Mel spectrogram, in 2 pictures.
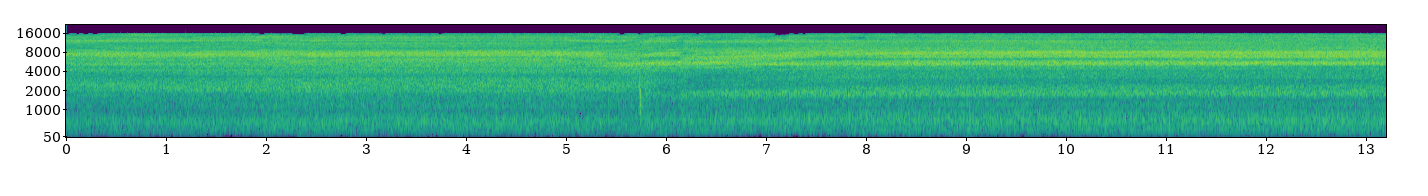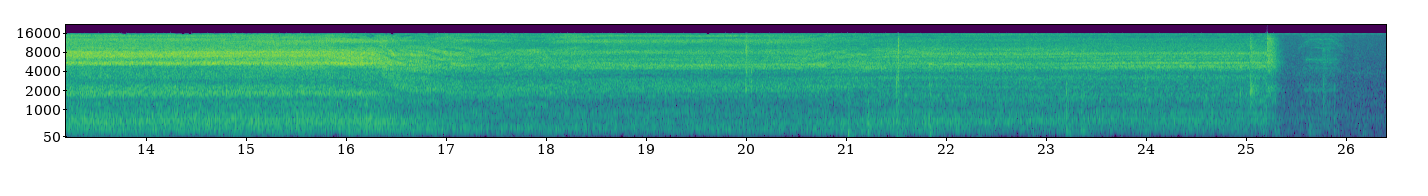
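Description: Handheld gas soldering torch burning with a steady hiss as its flame heats a twisted wire splice for soldering. About six seconds in, a higher whistling tone joins the hiss. From about two-thirds of the way through it runs quieter, and it cuts off near the end.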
